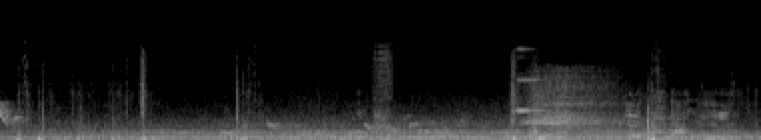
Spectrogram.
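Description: Footsteps clatter quickly across roof tiles.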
